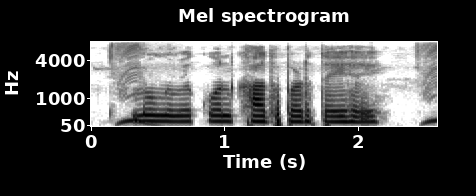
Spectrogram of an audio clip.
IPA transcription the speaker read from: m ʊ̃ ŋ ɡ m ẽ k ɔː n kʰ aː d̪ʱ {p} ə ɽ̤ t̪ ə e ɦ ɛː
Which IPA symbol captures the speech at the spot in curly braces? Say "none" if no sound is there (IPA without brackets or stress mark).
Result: p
